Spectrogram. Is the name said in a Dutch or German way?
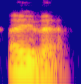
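Dutch. The name is said more softly, Dutch style. "Dutch tend to pronounce things a little softer, so it's more like Eva"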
